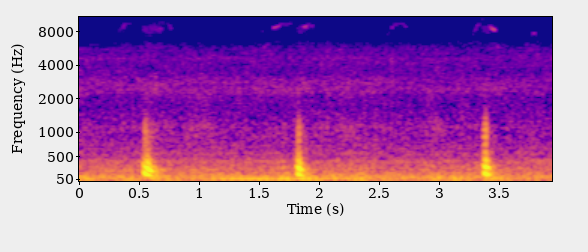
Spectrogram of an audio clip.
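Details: Deni, a pet cat, snoring in a way that differs from its usual snore: three soft, short, low snorts about one and a half seconds apart in a quiet room.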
